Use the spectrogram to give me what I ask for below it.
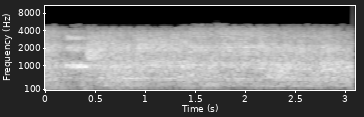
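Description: A blue sedan speeding toward the listener: a loud, continuous rushing roar of engine and tires that holds steady for about three seconds, with no voices.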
